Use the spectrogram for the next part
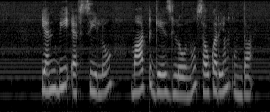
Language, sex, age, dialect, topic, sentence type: Telugu, female, 18-24, Southern, banking, question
